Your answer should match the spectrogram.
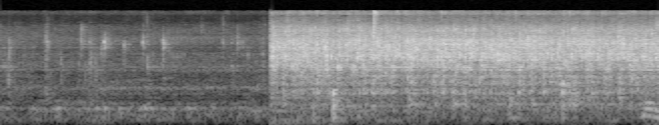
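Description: Cumin seeds hit hot oil with a sudden loud, dense sizzle that starts partway through after quiet background and crackles steadily to the end.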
